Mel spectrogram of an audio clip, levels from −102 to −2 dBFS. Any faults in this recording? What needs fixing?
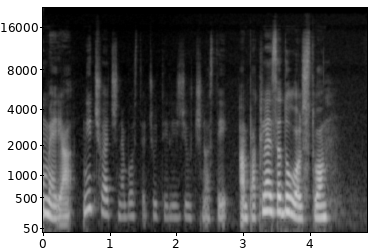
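Automatic gain rising runs from 1.78 s to 4.36 s. The level reaching the microphone drops by about 18 dB, partly because the talker moves away around 2 s. The gain control reads this as a quiet input. It then slowly adds about 4 dB over those two and a half seconds. The room noise swells along with the voice, so the background creeps up. To prevent it, slow or cap the gain control and keep the talker at a steady distance.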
